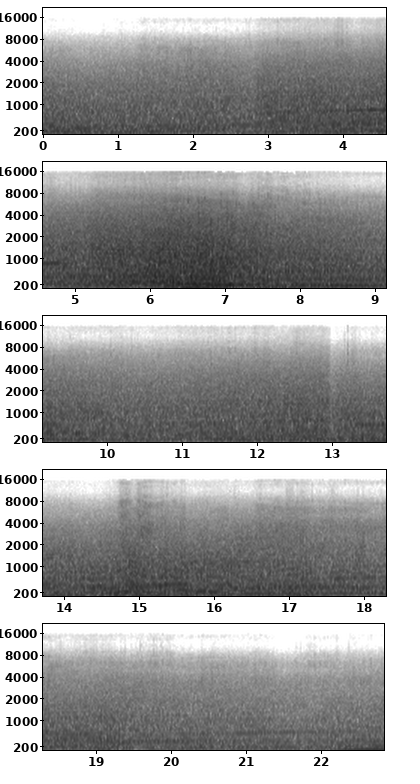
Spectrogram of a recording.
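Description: Car engines rise in pitch as the cars accelerate and drop as they shift gears.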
